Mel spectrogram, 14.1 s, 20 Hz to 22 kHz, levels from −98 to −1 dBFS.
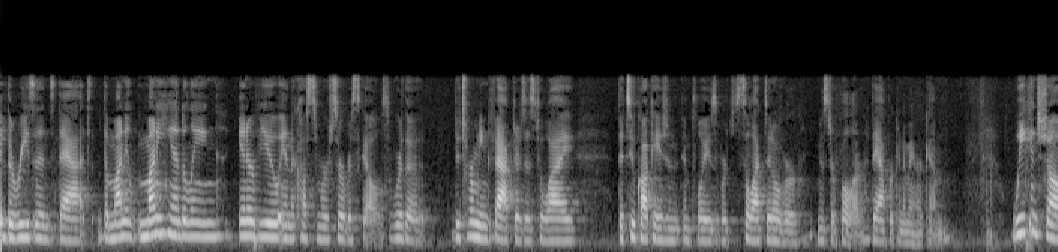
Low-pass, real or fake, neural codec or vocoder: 7.2 kHz; real; none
